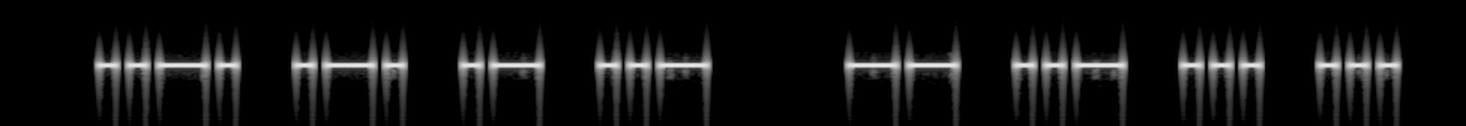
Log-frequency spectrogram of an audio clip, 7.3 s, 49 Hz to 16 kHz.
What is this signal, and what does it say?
Morse code, heard as a keyed tone, about 16 wpm, 800 Hz. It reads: FRAU MUSS
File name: Morsekurs / Witze / Witz 26. Mai 2026 70 F80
